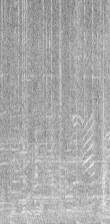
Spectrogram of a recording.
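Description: A crowd of people talking in the background, with regular low thuds about two to three a second.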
